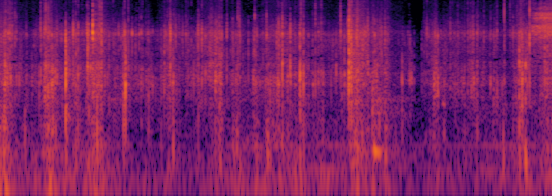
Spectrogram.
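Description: Sticky tape being peeled off a paper envelope, a close, quiet stretch of crackling, crinkling rips and rustles lasting a few seconds, with no talking.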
